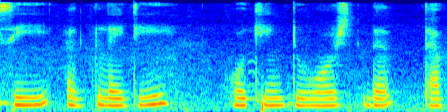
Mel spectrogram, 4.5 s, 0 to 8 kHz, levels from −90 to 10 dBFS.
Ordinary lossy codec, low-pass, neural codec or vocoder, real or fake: AAC, 32 kbps; 7.2 kHz; none; real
